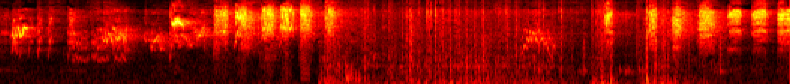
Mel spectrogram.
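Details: Budgerigar chirping with rapid high chatter, mixed with low fluttering wingbeats in the middle and near the end.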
